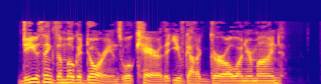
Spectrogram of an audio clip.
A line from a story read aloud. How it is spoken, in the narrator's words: He snaps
